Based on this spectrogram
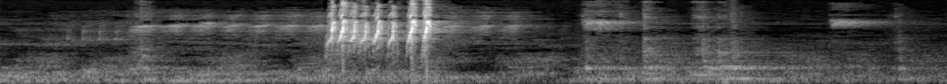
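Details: Rapid nyerecet chatter from a flamboyan: a tight half-second string of harsh high notes, a thin whistle before it and a few faint short chirps afterward over quiet hiss.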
